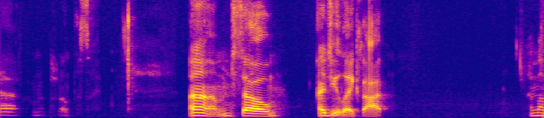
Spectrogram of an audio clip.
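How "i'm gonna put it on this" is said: much softer whispered aside. Real, not acted. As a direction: whisper it to yourself.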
